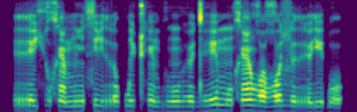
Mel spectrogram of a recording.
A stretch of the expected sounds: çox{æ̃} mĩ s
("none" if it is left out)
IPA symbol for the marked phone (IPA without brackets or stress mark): æ̃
